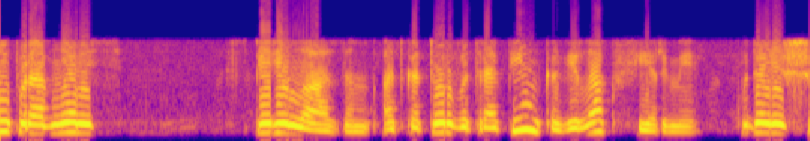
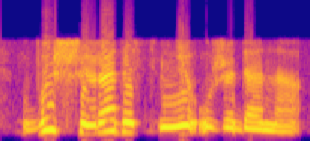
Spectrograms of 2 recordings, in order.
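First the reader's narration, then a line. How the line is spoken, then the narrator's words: Plain. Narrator (Russian): ответил он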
